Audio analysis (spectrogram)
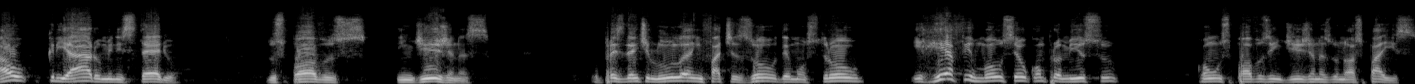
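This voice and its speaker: A man at a very slow pace, lively intonation and long, frequent pauses, over a quiet background. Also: dry sound with no echo. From Brazil. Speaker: congressman. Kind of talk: parliamentary speech. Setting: parliamentary committee room. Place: meeting room. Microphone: podium.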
